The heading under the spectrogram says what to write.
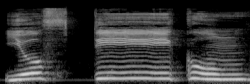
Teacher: Dan fa juga hurufnya, sifat hurufnya hamas. Kena keluar angin.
